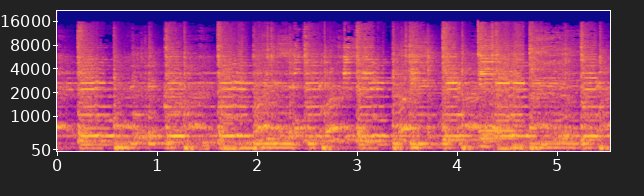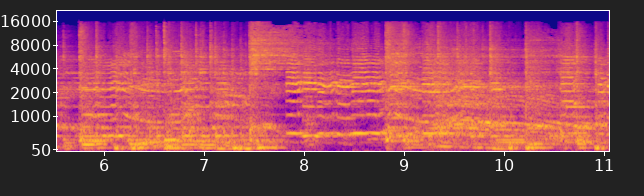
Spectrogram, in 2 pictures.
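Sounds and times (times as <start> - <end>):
live dance band music: 0.0 - 11.0.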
